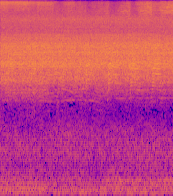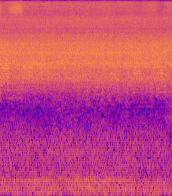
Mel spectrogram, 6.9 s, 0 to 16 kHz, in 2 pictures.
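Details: Cicadas at Semiwon, Yangsu-ri, South Korea, on the afternoon of Wednesday 14 August 2019 give a dense, steady, high-pitched buzzing drone that never breaks, with no other clear sounds above it.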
